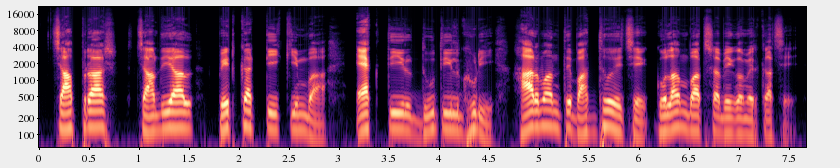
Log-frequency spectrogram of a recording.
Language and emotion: Bengali, neutral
